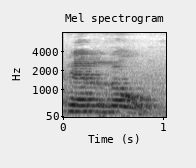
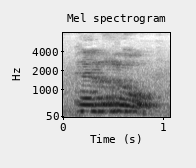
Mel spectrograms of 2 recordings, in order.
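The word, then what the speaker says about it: perro: Double R double R പെർറോ പെർറോ.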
